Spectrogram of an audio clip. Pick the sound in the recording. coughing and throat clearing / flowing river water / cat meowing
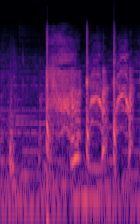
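coughing and throat clearing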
